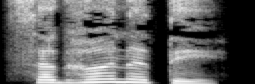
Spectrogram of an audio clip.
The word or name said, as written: ಸಘಾನತೆ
